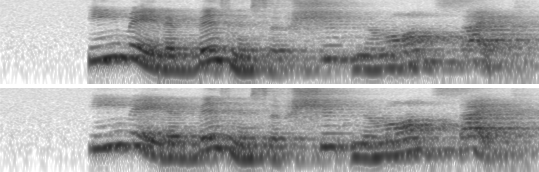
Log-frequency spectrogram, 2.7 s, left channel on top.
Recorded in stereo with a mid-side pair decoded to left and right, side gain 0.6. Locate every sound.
0.4 s a woman speaking: 65° left, 1.1 m; by 2.6 s 70° right, 1.7 m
